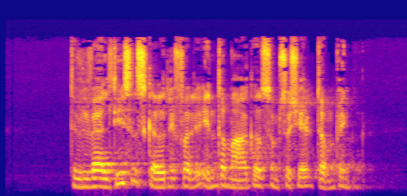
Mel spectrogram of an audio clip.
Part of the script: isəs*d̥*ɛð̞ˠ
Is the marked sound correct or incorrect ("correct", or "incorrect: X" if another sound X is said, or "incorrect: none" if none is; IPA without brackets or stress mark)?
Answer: incorrect: ɡ̥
